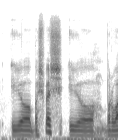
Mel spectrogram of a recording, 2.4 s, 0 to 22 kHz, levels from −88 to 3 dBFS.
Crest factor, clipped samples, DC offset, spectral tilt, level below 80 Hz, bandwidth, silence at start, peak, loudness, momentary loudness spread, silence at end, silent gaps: 18 dB; under 0.1%; under 0.1%; -4.5 dB/octave; -58 dBFS; 15.5 kHz; 0.05 s; -12 dBFS; -30 LUFS; 6 LU; 0 s; none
